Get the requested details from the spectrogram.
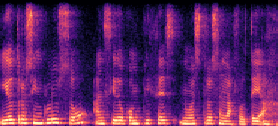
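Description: A woman's medium-pitched voice with fairly even intonation, an ordinary speaking voice. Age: 40s. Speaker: civil servant. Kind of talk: personal testimony.

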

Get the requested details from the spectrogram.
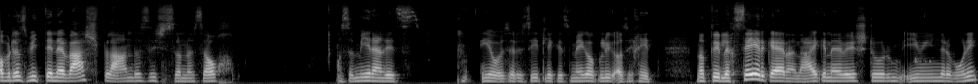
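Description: Woman at a very fast pace with a very deep, low pitch and long, frequent pauses. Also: fairly even intonation. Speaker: podcast co-host and performer. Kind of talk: casual chat.

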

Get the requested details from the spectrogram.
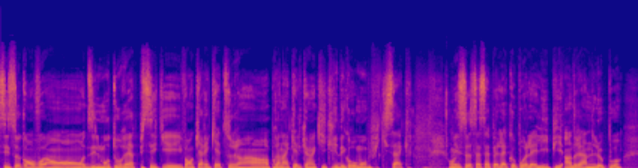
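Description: A woman with a Quebec accent speaks at a fairly quick pace in a raspy voice with a dark, mellow tone. The pitch varies in an ordinary way, and the sound is dry and close with no echo. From Quebec, Beauce. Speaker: actress and guest co-host. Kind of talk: casual chat.

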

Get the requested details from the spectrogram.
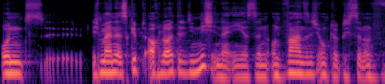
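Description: The background is silent in this very clean recording. A man talks in it with ordinary pitch variation. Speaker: author and social media creator. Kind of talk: casual chat. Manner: fast.

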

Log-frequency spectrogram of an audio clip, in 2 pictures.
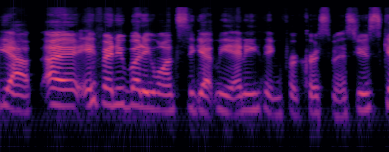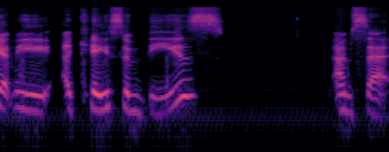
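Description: Speaking at a moderate pace with a Canadian accent, a woman has a plain, everyday voice at a medium pitch with ordinary pitch variation, in a dry, close sound with no echo. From eastern Canada. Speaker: podcast co-host, former radio worker. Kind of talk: casual chat.

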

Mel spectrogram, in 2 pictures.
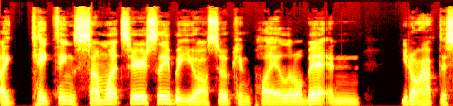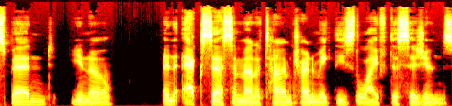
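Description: A man with a plain, everyday voice speaks at a fairly quick clip, his fairly low pitch held in fairly even intonation, in a dry, close recording with no echo, very clean and with a silent background. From US, Mexican-American. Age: 30s. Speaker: podcast co-host. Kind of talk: casual chat.

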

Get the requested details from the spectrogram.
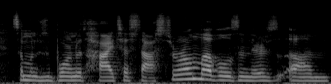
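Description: With ordinary pitch variation and a medium pitch, this woman speaks in an unremarkable speaking voice. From Prince George's County, Maryland. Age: 20s. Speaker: podcast co-host and theater teacher. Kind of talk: casual chat.

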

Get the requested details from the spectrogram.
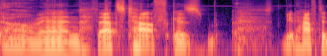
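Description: On a very clean recording with a silent background, a man with a German accent talks at a fairly slow pace with ordinary pitch variation. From Namibia. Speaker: pilot and video creator. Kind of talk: interview. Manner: hesitant with many fillers.

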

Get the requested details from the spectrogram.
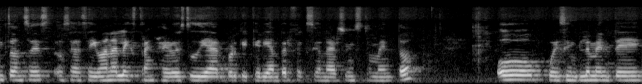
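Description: Her pitch is medium and her pace moderate. The woman's intonation is monotone and flat. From Mexico, Ciudad Juárez, Chihuahua. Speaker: student. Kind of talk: casual interview. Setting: studio.

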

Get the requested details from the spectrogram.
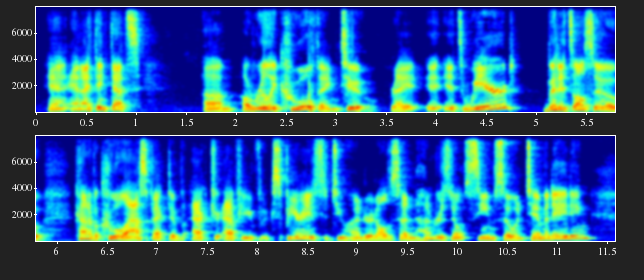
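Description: Talking at a fairly quick pace, a man with an American accent has a plain, everyday voice, fairly high in pitch with ordinary pitch variation. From US Midwest, Missouri. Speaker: ultra runner and coach. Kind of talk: casual interview.

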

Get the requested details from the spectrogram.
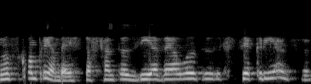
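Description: A woman's fairly high voice at a fairly slow pace, an ordinary speaking voice. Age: 20s. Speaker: law student. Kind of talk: casual chat.

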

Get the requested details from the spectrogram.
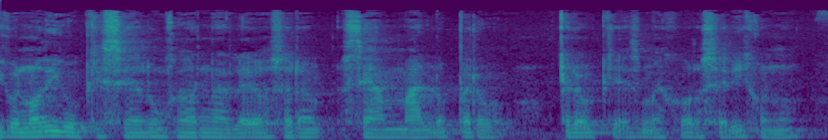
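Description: Audible room echo and noticeable background noise fill the recording. A man talks through them. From northern Mexico, Monterrey. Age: 20s. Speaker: youth preacher. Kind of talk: devotional sermon. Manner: casual, with frequent word repetitions.

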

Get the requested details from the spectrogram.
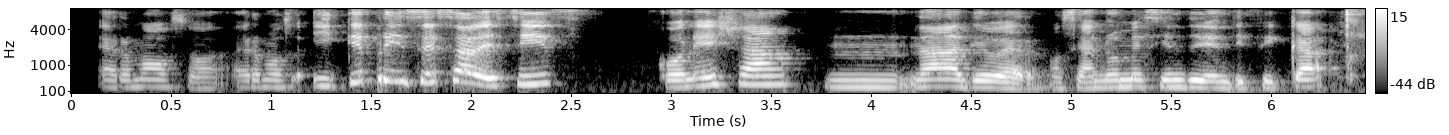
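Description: A woman with a Rioplatense accent speaks at a fairly slow pace and medium pitch. Her intonation is lively, and her loudness swings widely. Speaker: podcast host. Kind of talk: casual chat. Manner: animated.

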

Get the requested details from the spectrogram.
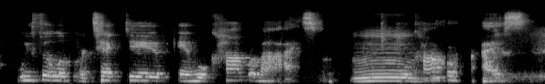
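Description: Very slowly and with very even loudness, a woman with a fairly low voice speaks in a slight Southern US accent, her intonation fairly even. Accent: slight Southern twang. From US Midwest. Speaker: author and blogger. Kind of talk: casual interview conversation.

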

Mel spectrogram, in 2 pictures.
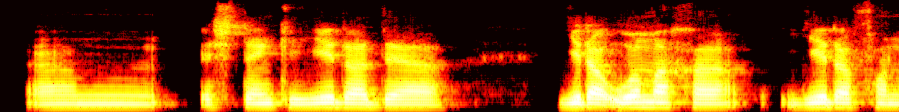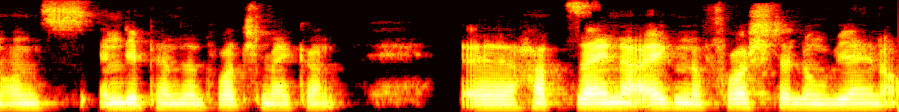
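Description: Monotone and flat in intonation, a man speaks at a medium pitch and a fairly slow pace. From Germany, Berlin. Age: 20s. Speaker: watchmaker. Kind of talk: interview conversation.

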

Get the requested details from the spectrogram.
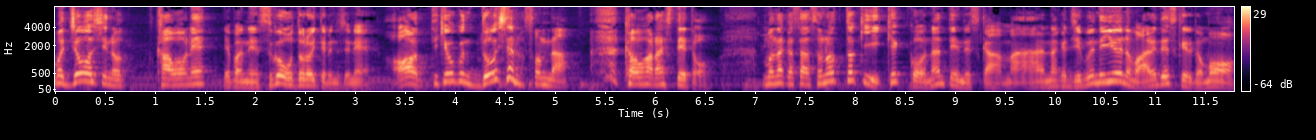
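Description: The speaker is a man with a high pitch and a fairly quick pace. His pitch swings very widely. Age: 30s. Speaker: podcast host. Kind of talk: solo casual talk.

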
